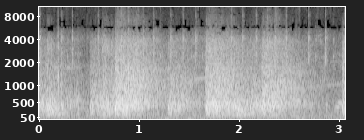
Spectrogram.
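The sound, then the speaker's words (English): Gunshots fire during a horseback fight on the Western frontier, several sharp, overlapping bangs in quick succession over a rumbling background. “Use your gun”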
